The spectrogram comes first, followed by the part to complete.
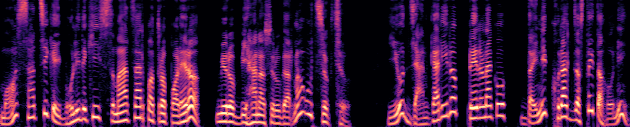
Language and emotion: Nepali, happy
